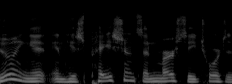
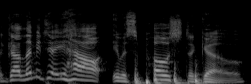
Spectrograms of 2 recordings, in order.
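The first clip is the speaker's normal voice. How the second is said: high, louder know-it-all lecturing God; mock a smug believer correcting God; 8 semitones higher, 5 dB louder than usual. Mocking know-it-all addressing God.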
